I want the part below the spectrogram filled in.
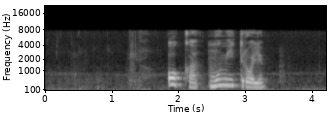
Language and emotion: Russian, neutral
